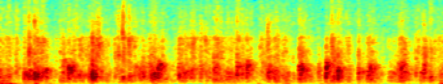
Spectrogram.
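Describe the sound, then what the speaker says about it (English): Guests clap at a Congolese traditional wedding, a quiet, fairly distant round of hand claps with a loosely pulsing rhythm throughout. "Let's clap for that."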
